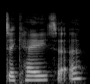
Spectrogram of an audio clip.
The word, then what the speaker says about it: Decatur: So it's not stupid. It's pronounced Decatur, mm-hmm.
